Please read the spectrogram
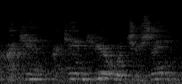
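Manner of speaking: soft, feeble protest; dying old man. Acted. Dying uncle unable to hear his nephew, weakly. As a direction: answer quietly, as if strength is fading. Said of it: "an old man who's already dying".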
